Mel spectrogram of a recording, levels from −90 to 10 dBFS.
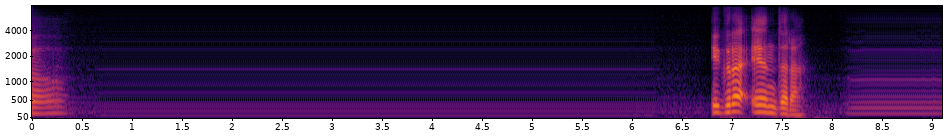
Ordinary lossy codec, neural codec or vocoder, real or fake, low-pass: none; codec, 16 kHz, about 1 kbps, DyCAST, with the encoder's durations; fake; none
